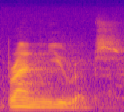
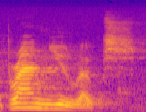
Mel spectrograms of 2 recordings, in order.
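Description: First: "brand new ropes" low, soft and slow; lowered repeat. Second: "brand new ropes" drawn out slowly; deliberate emphasis. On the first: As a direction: drop "brand new ropes" to a deep, quiet confirmation. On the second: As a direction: linger on "brand" in a slow, full voice. Samson feeds another false secret. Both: Acted.

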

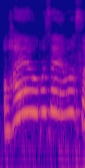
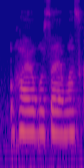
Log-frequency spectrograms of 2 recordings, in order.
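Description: First: Much higher, louder おはようございます with a big lift on よ; overdone greeting. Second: Said in the usual way. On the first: Shown as a demonstration. To a senior in the club hall, an overdone loud greeting. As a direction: belt out おはようございます like an eager junior. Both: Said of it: "はさすがに".

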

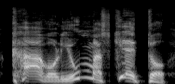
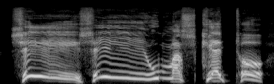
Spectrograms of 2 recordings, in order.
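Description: First: High, amazed exclamation; as if he had never heard of such a thing; exclaiming. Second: High, slow, giddy repetition; dazed with happiness. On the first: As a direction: Ron exclaiming in wonder. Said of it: "Ron esclamò". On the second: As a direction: repeat it stunned with joy. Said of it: "stordito dalla felicità". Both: A narrator's reading.

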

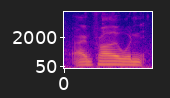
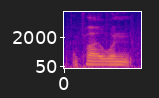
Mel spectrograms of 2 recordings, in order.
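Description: The two takes are said the same way.

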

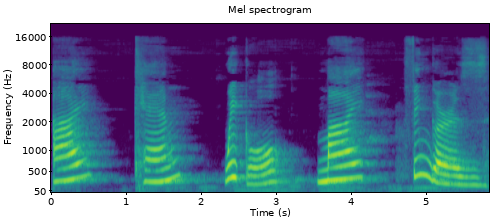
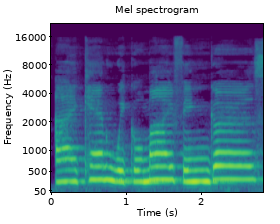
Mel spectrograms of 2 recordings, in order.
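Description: First: "I... can... wiggle... my... fingers", very slow with pauses; word by word. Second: "I can wiggle my fingers" slow but in one connected run; joined-up slow reading. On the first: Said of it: "mình vào đọc từng từ một". (đọc rời từng từ "I can wiggle my fingers") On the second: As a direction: link the words of "I can wiggle my fingers" without pauses, still drawn out. Teacher rereads the sentence joined up. (đọc chậm liền câu "I can wiggle my fingers") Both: Shown as a demonstration.

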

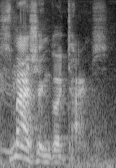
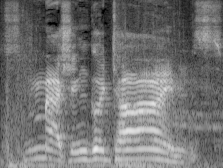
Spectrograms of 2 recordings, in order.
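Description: First: Brisker, less shouted mock war cry; short battle cry. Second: Loud, high, slow mock war cry; drawn-out battle cry. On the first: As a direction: toss off the playful cry quickly. Same battle cry, shorter take. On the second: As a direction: stretch it out in a big playful yell. Mock battle cry while smashing.

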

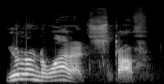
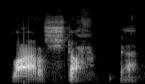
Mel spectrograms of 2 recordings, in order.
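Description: First: Said in the usual way. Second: Whispered aside "a lot of stuff". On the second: Shown as a demonstration. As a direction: breathe the repeat as a secret. Repeats phrase, second whispered.

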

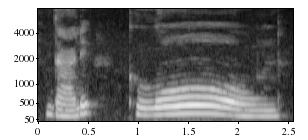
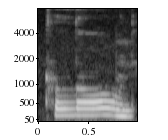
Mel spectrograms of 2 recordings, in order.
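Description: First: "клоун" very slow, the О dragged out long; stretched vowel. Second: Said in the usual way. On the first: Shown as a demonstration. Teacher stretching the О in clown for first graders. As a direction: drag out the О in "клоун" very slowly. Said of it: "звук О, він голосний". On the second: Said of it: "клоун, звук Л".

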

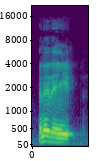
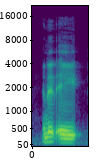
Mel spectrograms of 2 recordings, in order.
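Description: No difference in how they are said.

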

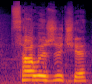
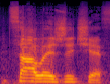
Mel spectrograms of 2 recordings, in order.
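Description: First: High, loud indignant repeat; first take high and loud; indignant cry. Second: Slow, stretched-out repeat; second take slow and drawn out; slow drawn-out lament. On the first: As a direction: cry it out in disbelief. Repeats complaint in disbelief. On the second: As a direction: drag each syllable out in despair. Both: Real, not acted.

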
